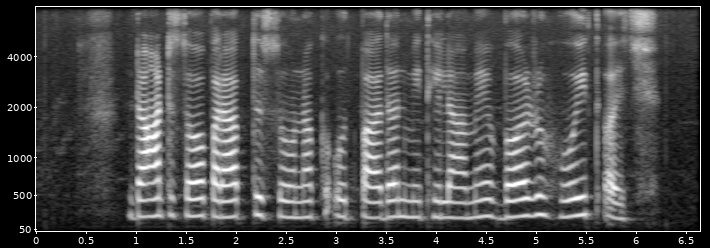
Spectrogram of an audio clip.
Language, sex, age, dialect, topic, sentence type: Maithili, male, 36-40, Southern/Standard, agriculture, statement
